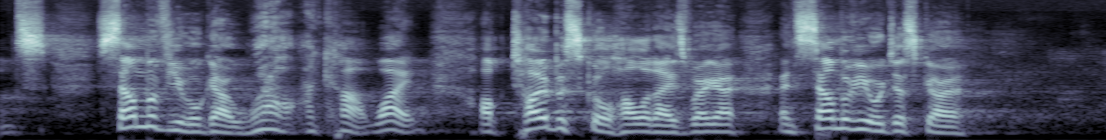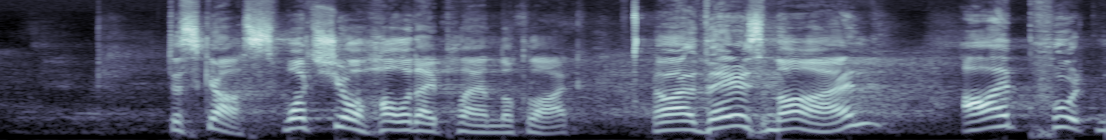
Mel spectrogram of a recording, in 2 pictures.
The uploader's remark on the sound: LIVE. From a recent keynote.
